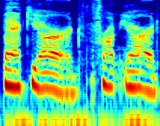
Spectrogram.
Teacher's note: the second element of that has its whole own accent on it. It's stress.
